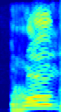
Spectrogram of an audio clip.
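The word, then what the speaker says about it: wrong: डू not take do not take the रॉन्ग। देखिए डब्ल्यू आर है तो W silent है।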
